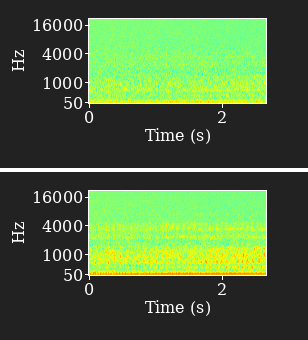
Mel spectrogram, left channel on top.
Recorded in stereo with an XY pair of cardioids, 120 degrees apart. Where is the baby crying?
No baby crying in this recording.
